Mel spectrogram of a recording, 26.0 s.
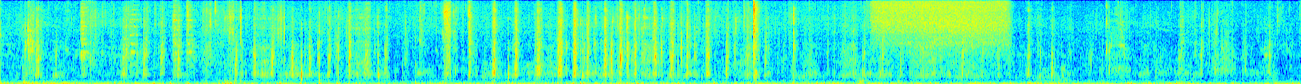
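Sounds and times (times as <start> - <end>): chewing and crunching: 0.0 - 17.8, 20.3 - 26.0
steady hiss: 17.3 - 20.3.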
